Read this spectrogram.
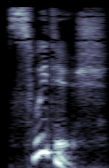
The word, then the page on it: sweetish: British English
